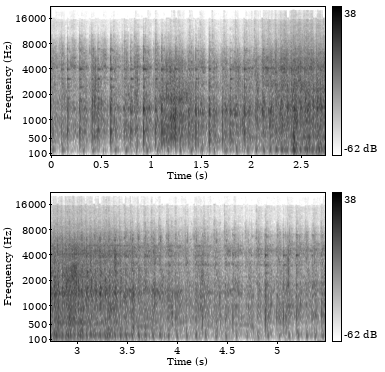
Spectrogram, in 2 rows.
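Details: 1978 Jaguar XJ6L started after more than 25 years of storage, with fuel system work still needed: uneven, stumbling engine note with irregular sharp bursts and no steady beat; rough running and misfiring, cause unconfirmed.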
